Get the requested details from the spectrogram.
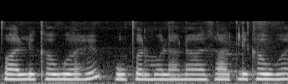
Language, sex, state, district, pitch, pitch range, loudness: Hindi, female, Madhya Pradesh, Bhopal, 240 Hz, 235-240 Hz, -13 LUFS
